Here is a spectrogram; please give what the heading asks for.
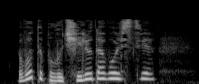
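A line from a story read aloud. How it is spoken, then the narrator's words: Said gently. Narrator (Russian): говорил ласково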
